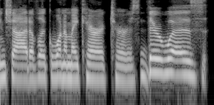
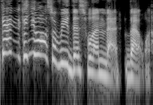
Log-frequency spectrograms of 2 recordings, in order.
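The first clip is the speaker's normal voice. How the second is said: high-pitched, tossed-in studio ask; offhand request; 9 semitones higher than usual. Retold or imitated. Studio staff handing her an extra character, high offhand request. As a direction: imitate a producer asking a favour, pitched way up.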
